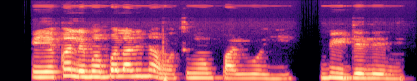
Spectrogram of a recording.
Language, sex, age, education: Yoruba, female, 15-29, tertiary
